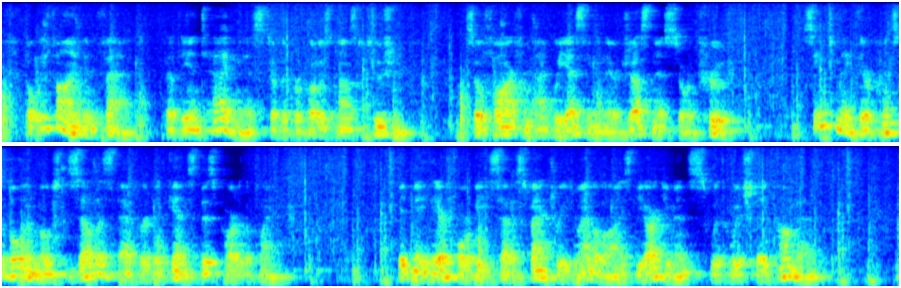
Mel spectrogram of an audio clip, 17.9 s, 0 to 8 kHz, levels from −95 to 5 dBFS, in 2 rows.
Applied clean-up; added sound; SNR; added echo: none; Run; 16 dB; reverberation time 0.7 s.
